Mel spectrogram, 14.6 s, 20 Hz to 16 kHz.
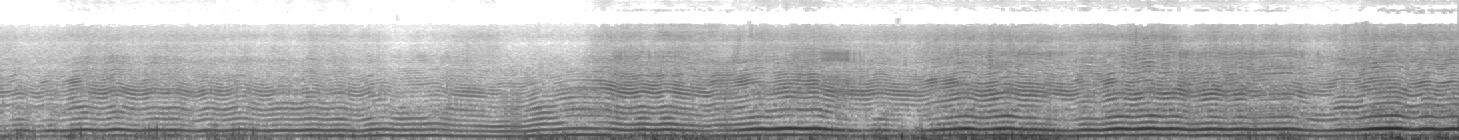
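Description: Homemade RC profile plane's 20cc engine and propeller droning in flight overhead, its pitch wavering up and down as the plane manoeuvres. It grows louder about eight seconds in and is loudest near the end.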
